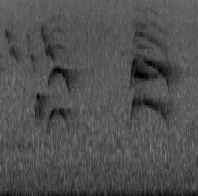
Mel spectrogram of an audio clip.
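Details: Fledged juvenile northern goshawk calling near its nest: two drawn-out, slightly descending, harmonic wailing calls about a second apart, thin and high, over faint low background rumble.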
